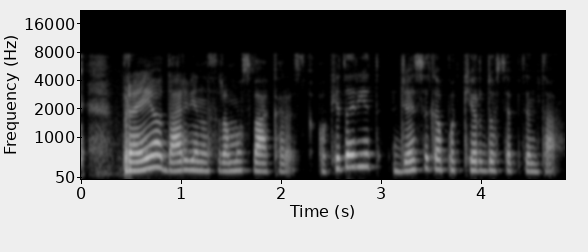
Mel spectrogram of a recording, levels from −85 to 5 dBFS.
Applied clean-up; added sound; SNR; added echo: none; none; none; none.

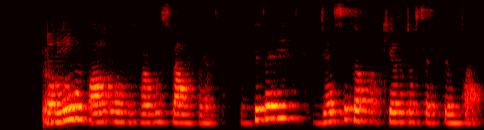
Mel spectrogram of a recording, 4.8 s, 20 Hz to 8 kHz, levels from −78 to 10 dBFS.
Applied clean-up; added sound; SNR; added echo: neural mask model DeepFilterNet 3.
